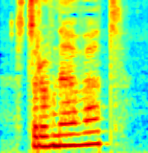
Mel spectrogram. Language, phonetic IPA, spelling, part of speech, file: Czech, [ˈsrovnaːvat], srovnávat, verb, Cs-srovnávat.ogg
- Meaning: imperfective of srovnat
